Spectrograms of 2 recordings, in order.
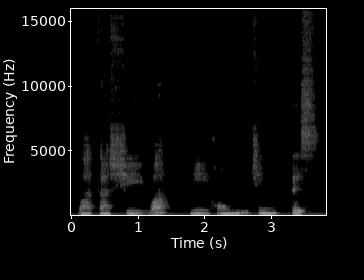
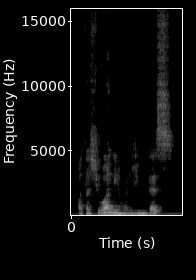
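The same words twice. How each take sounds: First: Slow, syllable by syllable; slow demo. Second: Quick, fluent native pace; natural speed. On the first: Teacher to students learning Japanese, slow clear demo. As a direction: spell it out slowly for beginners. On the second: Teacher to students learning Japanese, fast natural take. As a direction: rattle it off as a native would. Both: Shown as a demonstration.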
